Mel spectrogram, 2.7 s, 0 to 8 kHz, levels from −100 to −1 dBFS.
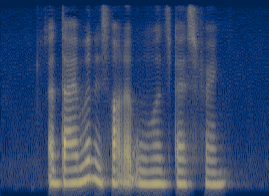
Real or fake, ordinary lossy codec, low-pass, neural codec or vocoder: fake; none; 7.2 kHz; codec, 24 kHz, 0.9 kbps, WavTokenizer, large speech release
